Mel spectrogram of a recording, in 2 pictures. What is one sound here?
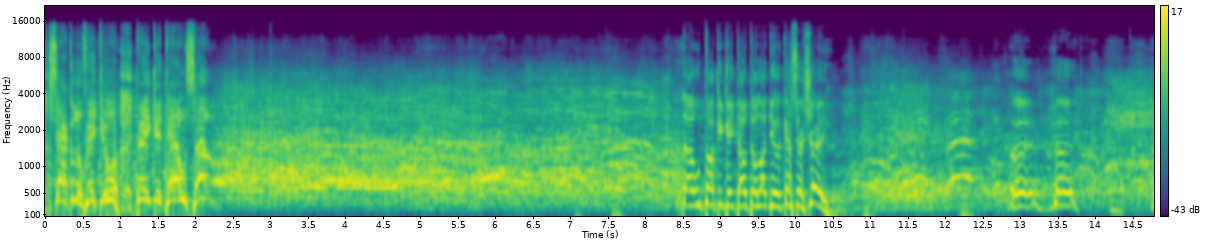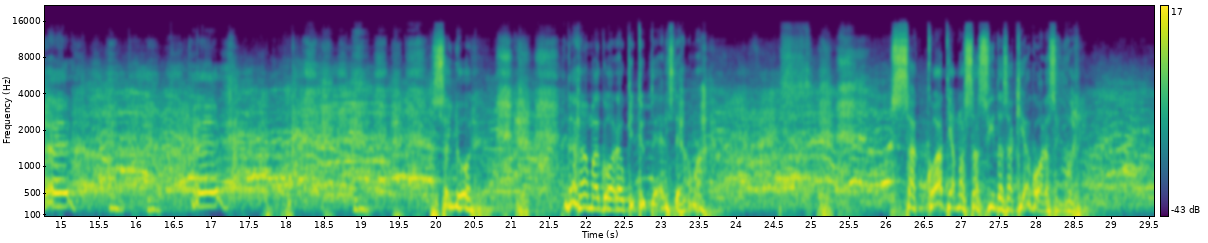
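A man preaches loudly and passionately through a microphone in a large echoing hall.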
